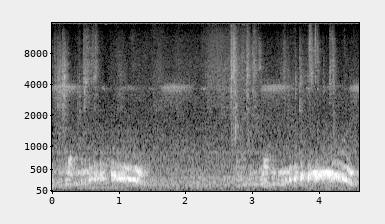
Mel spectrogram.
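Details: Threatening coos from a pigeon making itself look bigger toward a wet, flightless pigeon after bathing: two deep rolling phrases with a pause between, plus soft tapping sounds.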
